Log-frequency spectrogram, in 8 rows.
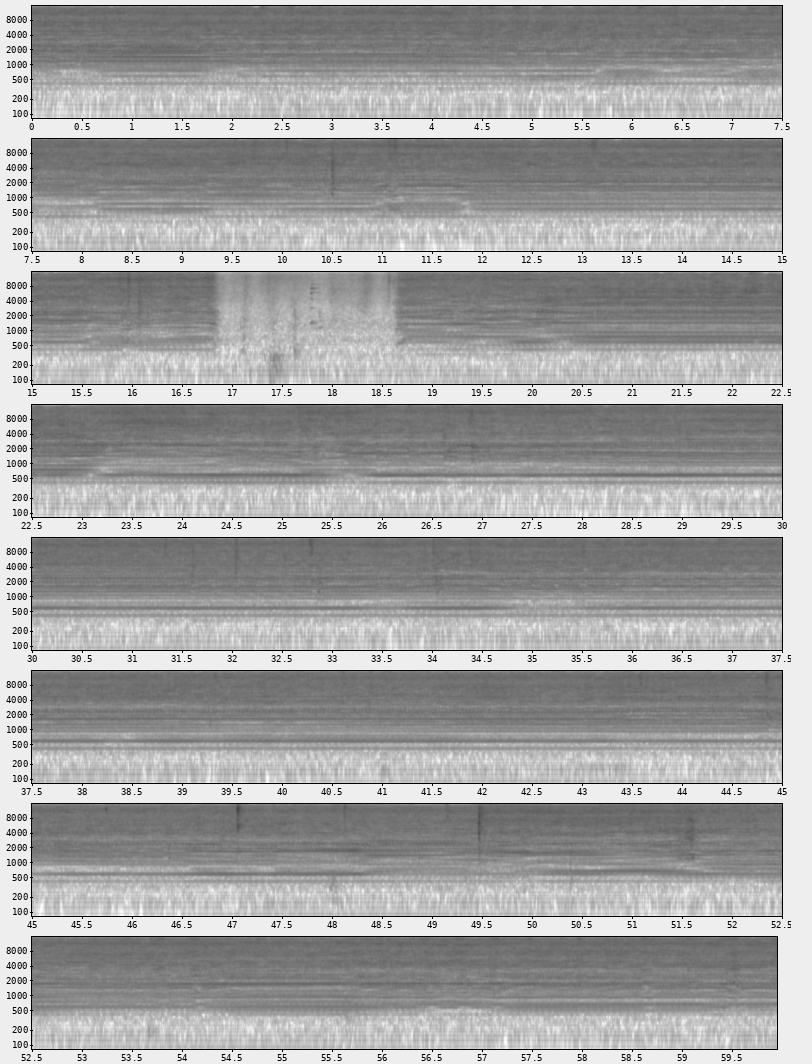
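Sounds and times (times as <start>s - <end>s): electric clippers buzzing: 0.0s - 17.0s, 18.6s - 59.9s.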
